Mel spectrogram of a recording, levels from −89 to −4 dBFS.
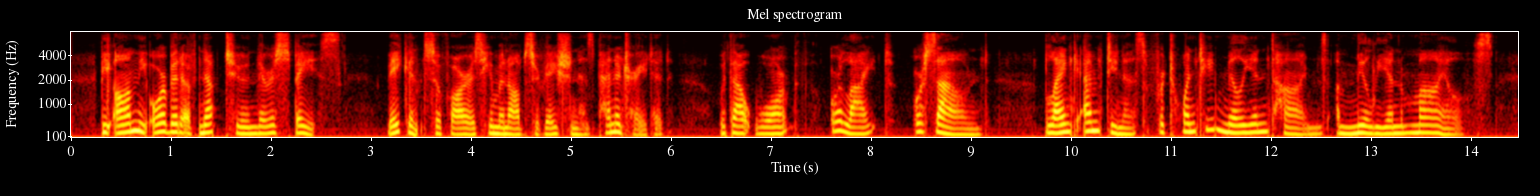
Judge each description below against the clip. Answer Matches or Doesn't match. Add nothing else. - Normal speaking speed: Doesn't match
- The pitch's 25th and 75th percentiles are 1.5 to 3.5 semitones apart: Doesn't match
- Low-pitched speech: Doesn't match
